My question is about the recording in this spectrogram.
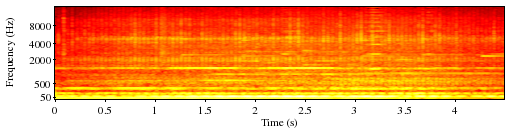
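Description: Film projector running: a rapid, even mechanical clatter over a steady low hum, swelling and then fading near the end.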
